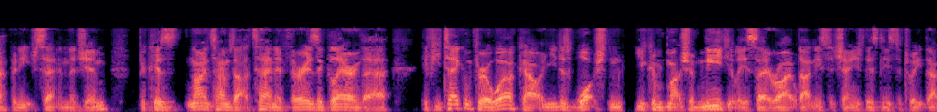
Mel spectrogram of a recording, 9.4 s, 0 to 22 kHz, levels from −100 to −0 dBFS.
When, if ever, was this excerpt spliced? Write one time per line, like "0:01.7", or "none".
0:03.6
0:06.2
0:06.7
0:08.0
